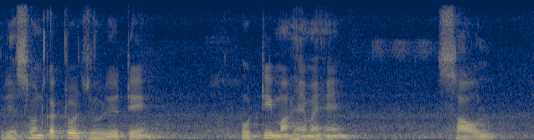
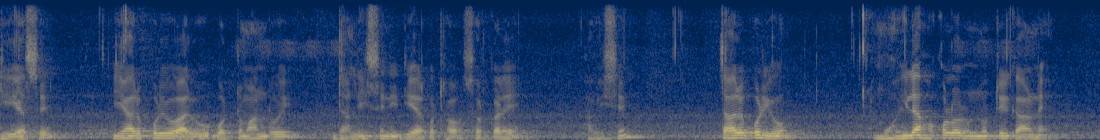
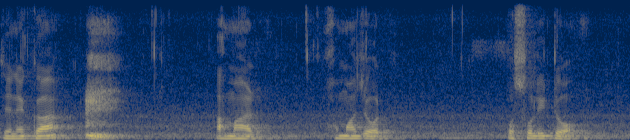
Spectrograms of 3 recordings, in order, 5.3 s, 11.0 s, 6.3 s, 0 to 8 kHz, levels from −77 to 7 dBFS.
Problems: constant background noise, background conversations at intervals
